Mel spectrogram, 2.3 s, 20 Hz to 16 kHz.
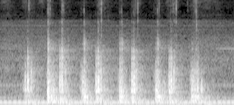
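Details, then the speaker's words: Front passenger strut on a 2006 Hyundai Tucson, pumped up and down by hand: dull, irregular clunks about three a second from a strut failed at its top mount, heard over bumps while driving. "So every time you go over a bump, you're hearing that noise in the car when you're driving."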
